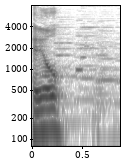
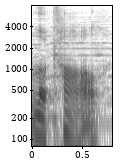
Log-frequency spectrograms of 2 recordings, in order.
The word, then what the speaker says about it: locale: Is that how that's pronounced? It's Loale. It's not Lal. Yeah, I think it is Loale.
